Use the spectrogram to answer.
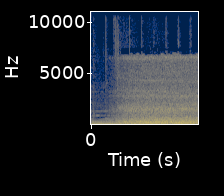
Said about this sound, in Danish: Den her hvide støj, du hører, det er lyden af formand for repræsentanternes hus i USA, Nancy Pelosi's officielle fly, som ruller ind på landingsplanen i Taiwans største by, Taipei, i går sidst på eftermiddagen øh, dansk tid.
